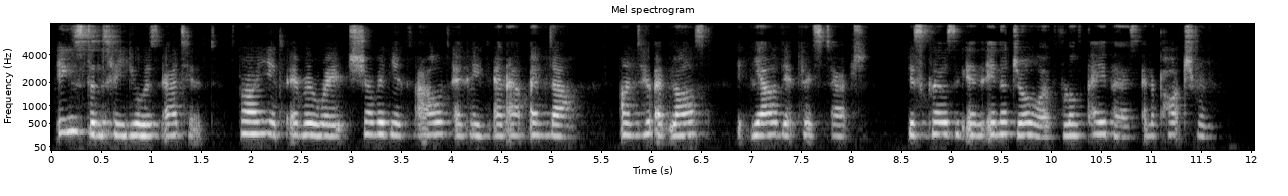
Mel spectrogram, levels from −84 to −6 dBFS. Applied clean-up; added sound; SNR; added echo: neural mask model DeepFilterNet 3.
